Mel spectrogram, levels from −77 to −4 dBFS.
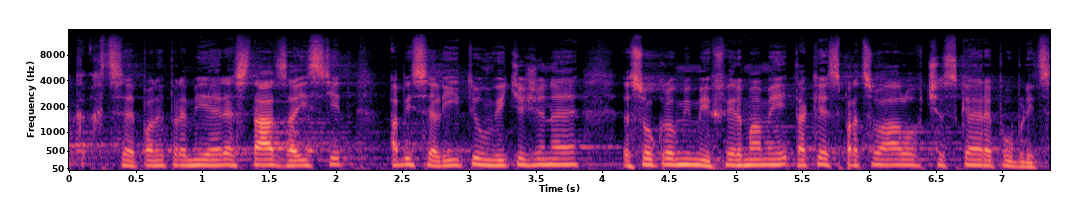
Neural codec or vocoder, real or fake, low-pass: none; real; 14.4 kHz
